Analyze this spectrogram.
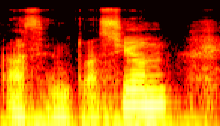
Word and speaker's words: acentuación: sí misma es fuerte acentuación c es la más fuerte porque no decimos acentuación ni acentuación de decimos acentuación y cada palabra tiene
